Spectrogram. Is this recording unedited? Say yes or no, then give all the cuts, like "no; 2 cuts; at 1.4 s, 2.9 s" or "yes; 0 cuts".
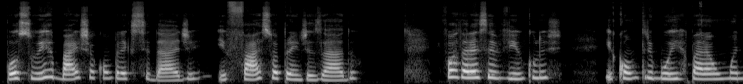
yes; 0 cuts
